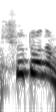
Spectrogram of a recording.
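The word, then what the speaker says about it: pseudo: 슈도는 뭐냐하면 아 앞에 P는 묵음이에요. 기본적으로 무음이라는 건 발음하지 않습니다. 어 그래서 슈도라고 불러.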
